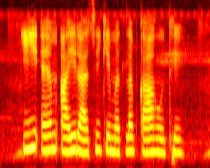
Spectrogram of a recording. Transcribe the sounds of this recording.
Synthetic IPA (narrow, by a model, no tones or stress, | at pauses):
iːʔɛːmaːiɾaːsikemɐt̪ləb̚kaːɦoːt̪ʰeː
